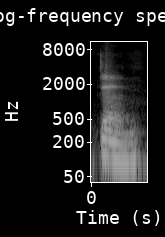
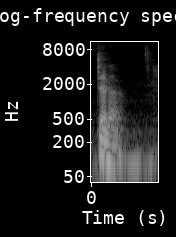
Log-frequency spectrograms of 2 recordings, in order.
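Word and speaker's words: Dynne: a character called The Den all uppercase when his name shows up d y n NE e is his name and in my head I kept pronouncing as dinner um but it's den and they point out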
